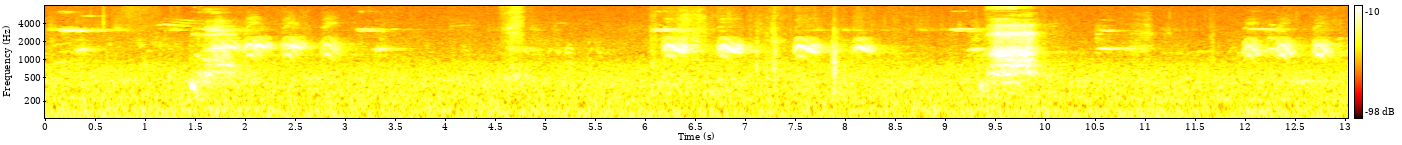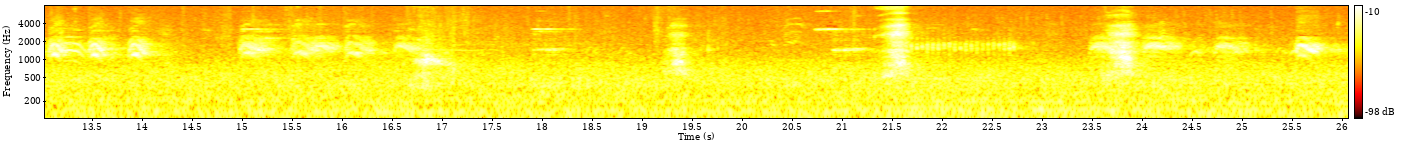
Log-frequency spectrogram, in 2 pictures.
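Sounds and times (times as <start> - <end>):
bird calls: 0.1 - 4.2, 5.1 - 9.9, 10.5 - 11.1, 12.0 - 14.2, 17.9 - 18.4, 20.4 - 22.9, 23.5 - 26.0.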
